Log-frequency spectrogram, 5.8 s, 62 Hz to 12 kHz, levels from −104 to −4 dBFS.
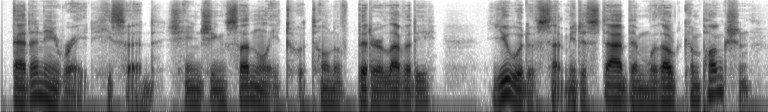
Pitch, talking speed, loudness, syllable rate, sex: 85 Hz, 240 wpm, -20 LUFS, 6.5 syllables/s, male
